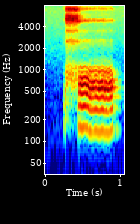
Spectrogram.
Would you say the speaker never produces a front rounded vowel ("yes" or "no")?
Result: yes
